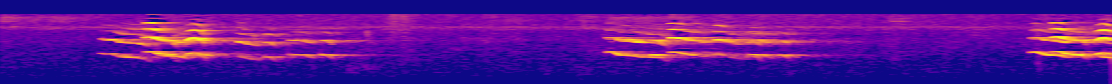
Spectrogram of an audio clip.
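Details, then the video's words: Toucan calling: loud, croaking yelps with stacked harmonics that slide downward, given in bursts of several notes about every two to three seconds, with quiet pauses between bursts. "cri du toucan / song of the toucan"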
